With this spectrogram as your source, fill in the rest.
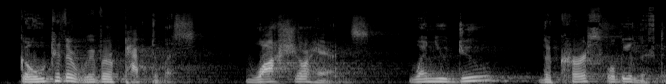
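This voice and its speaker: Speaking fairly slowly, the voice is a put-on character voice. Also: man, medium pitch for a man. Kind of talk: comic kids' storytelling. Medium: read story. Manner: grand, measured.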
